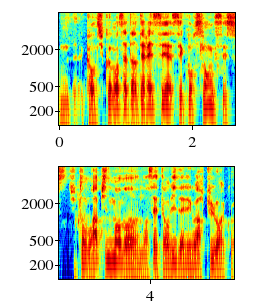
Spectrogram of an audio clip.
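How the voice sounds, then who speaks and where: This man talks at a very fast pace in a monotone, flat intonation. His pitch sits at a medium level. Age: 40s. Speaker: anesthesiologist and ultra-trail runner. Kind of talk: interview. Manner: hesitant, many fillers.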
